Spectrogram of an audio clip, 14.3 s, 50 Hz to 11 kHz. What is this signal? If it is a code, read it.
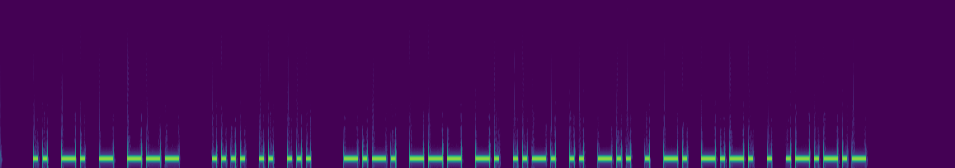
Morse code, heard as a keyed tone, about 17 wpm, 700 Hz. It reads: INTO HIS CONFIDENCE.
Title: Sentences from Top 1500 Words 17wpm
